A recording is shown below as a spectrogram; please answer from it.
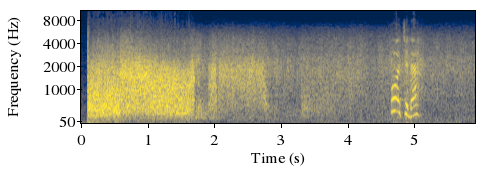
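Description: A loud, sudden roar of thunder with heavy rain bursts in, dominating the opening, then eases to a softer steady patter as a voice cuts in briefly.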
